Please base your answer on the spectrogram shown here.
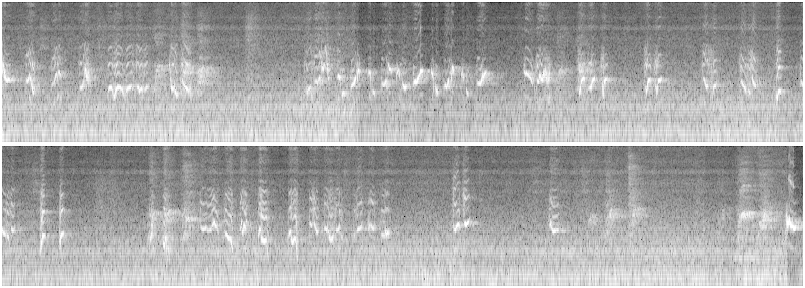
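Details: Sooty-headed bulbul song pitched high to challenge rivals into singing: repeated bursts of quick warbling notes separated by short gaps, over a steady background hum.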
